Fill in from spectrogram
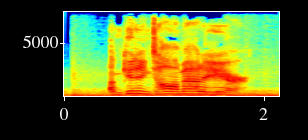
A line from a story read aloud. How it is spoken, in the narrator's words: a voice out back, the Kasathan possibly, shouting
